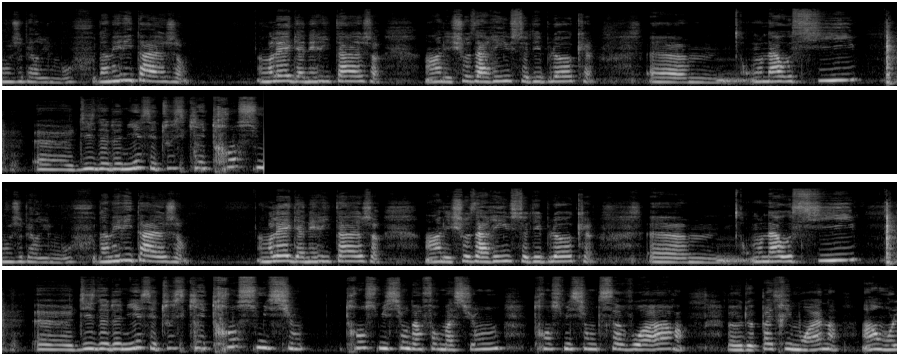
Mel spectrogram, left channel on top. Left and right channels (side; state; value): left; drops out; at 11.6 s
